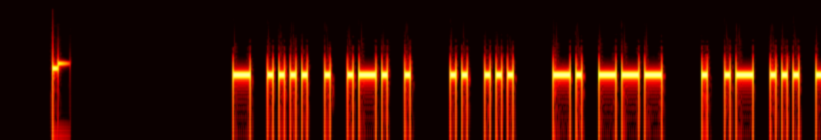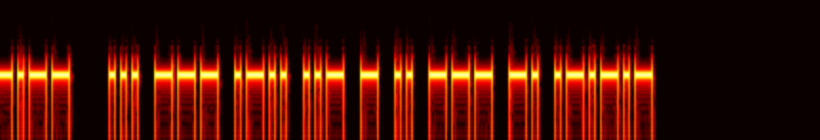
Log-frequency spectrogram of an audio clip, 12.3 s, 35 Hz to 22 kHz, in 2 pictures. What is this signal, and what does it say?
Morse code, heard as a keyed tone, about 28 wpm, 700 Hz. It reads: THERE IS NO EASY SOLUTION.
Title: Sentences from Top 1300 Words 28wpm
